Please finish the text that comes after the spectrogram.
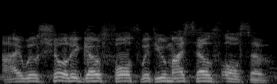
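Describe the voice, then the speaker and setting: A man's voice: on the high side, moderate pace, a little hiss or hum, lightly acted. A British man playing a grave, tender king in a dramatised scripture reading in archaic English. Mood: resolved, yielding. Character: grave, tender aging king addressing his people. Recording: dull lo-fi cassette transfer.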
